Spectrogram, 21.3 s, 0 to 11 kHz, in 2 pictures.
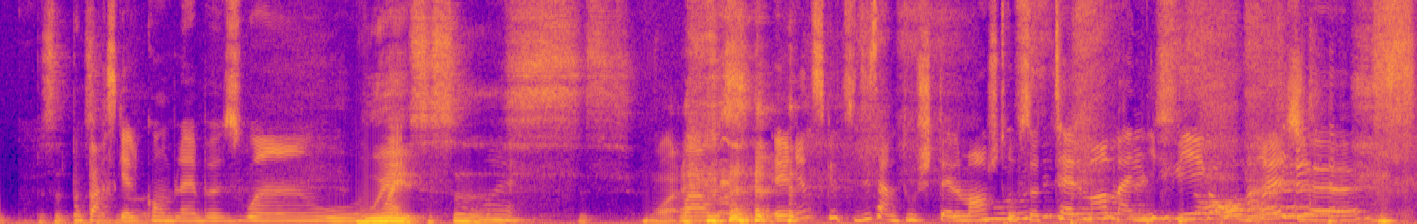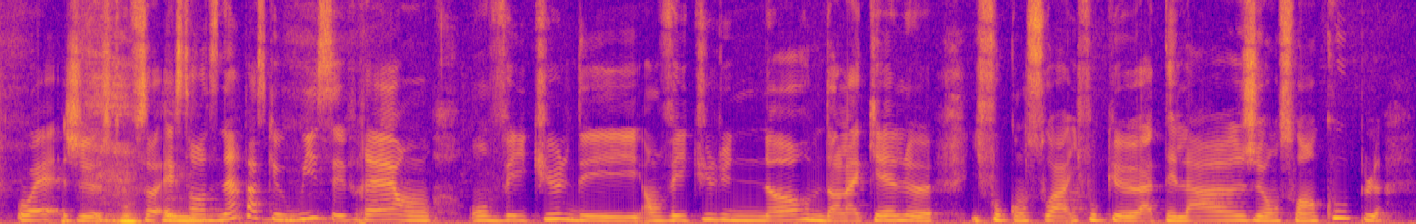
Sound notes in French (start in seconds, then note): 5.1 rires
